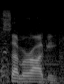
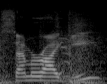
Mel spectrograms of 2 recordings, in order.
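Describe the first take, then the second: First: The name's third syllable sounds like 'rah'. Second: The name's third syllable sounds like 'rye'. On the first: The speaker calls it right. "actually, yeah, you're right" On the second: The speaker calls it wrong. "I added an extra I"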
